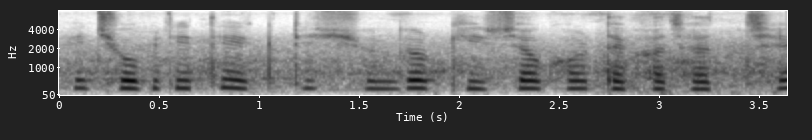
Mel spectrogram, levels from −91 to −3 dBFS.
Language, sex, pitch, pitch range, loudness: Bengali, female, 270 Hz, 260-280 Hz, -17 LUFS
